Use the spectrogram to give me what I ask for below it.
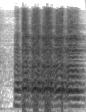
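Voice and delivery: big loud burst of laughter. Real, not acted. Host cracking up at the close numbers, loud laugh. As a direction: crack up loudly mid-sentence. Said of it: "I know I'm laughing".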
